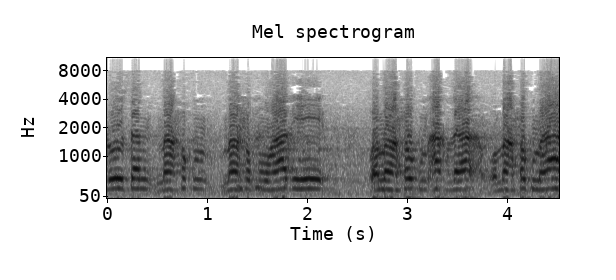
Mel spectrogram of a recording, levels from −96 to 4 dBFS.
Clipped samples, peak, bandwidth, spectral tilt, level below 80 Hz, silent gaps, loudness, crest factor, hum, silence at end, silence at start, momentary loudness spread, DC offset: 2%; 0 dBFS; 10.5 kHz; -4.5 dB/octave; -38 dBFS; none; -8 LUFS; 8 dB; none; 0 s; 0 s; 7 LU; under 0.1%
